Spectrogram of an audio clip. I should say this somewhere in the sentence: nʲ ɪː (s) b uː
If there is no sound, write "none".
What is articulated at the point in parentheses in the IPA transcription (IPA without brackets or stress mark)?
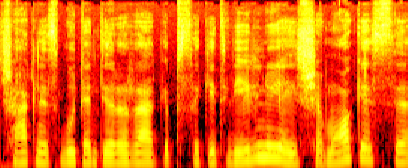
s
